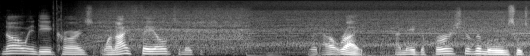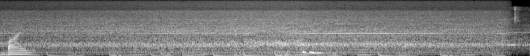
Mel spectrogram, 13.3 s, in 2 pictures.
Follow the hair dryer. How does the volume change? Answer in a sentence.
The loudness of the hair dryer goes up.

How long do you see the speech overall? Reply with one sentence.
You can hear the speech for 6 seconds altogether.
